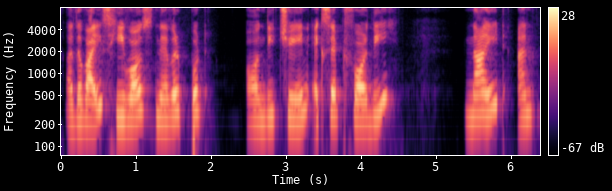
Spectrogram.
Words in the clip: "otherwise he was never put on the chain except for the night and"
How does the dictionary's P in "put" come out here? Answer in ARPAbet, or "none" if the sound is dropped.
P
